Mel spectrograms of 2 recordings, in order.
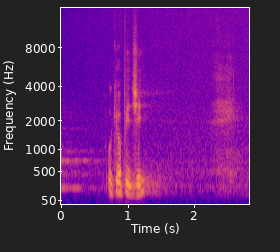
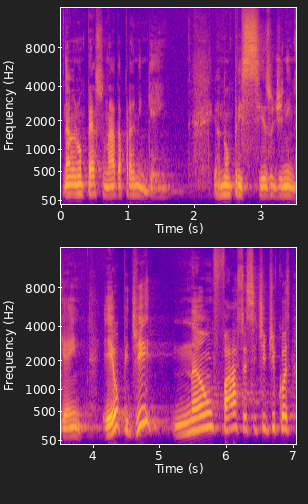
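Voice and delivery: a lower, softer, haughty put-on of a proud believer; mock arrogant; 9 semitones lower, 3 dB quieter than usual. Preacher imitating a proud believer who never prays, mock arrogant. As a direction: lightly play the self-sufficient person who asks for nothing. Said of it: "porque eu sou um arrogante".

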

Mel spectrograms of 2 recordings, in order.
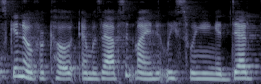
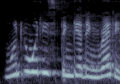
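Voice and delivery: higher, quick worried wondering; touch of nervousness, raised pitch; note of anxiety; 8 semitones higher, faster than usual. A narrator's reading. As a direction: hurry it out with slight unease. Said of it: "a note of anxiety".

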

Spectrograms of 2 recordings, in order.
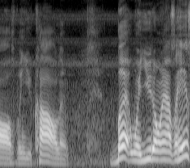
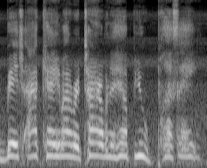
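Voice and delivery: mock indignant retort; 10 semitones higher than usual. Retelling an insult to Monty.

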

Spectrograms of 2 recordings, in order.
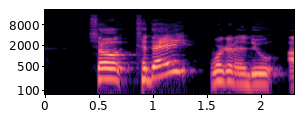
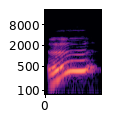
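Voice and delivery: short, very high "ooh". Real, not acted. Host reacting while showing an article on screen, high ooh. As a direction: let out a high-pitched ooh.

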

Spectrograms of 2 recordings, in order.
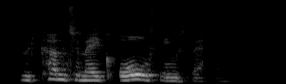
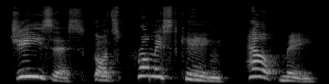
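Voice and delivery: slow louder call; children shouting louder; louder group shout; 4 dB louder, slower than usual. Shown as a demonstration. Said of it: "a little bit louder".

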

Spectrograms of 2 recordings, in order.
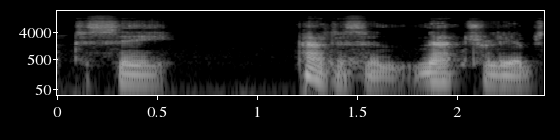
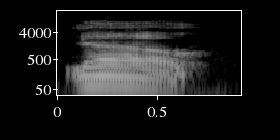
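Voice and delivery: surly no; 3 semitones lower than usual. Acted. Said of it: "in a surly tone".

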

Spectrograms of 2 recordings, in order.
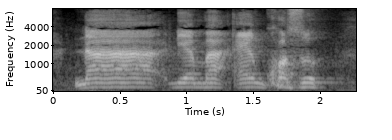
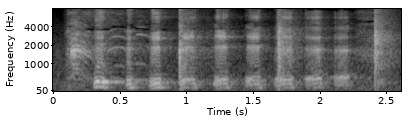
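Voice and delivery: long, soft run of chuckles; amused chuckle; 5 semitones lower, 5 dB quieter than usual. Real, not acted. Host amused by the beast facing Komoko, chuckling. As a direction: chuckle on and on, quietly. Host laughs at the fighter's downfall.

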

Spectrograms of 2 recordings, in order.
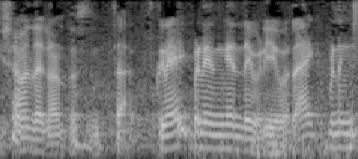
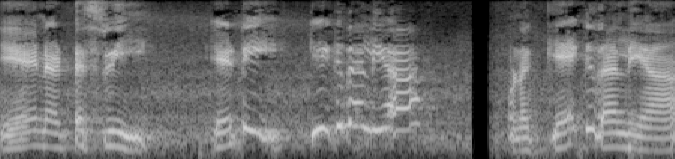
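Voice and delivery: calling out urgently; 4 semitones higher than usual. Acted. Unheard dead woman calls daughter-in-law.

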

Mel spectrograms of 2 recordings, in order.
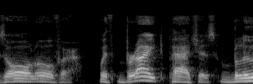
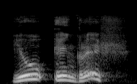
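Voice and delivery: slow, louder, beaming question; all smiles; 7 semitones higher, 5 dB louder, slower than usual. A narrator's reading. Harlequin greeting the captain from the bank, beaming. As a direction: ask hopefully, grinning. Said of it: "all smiles".

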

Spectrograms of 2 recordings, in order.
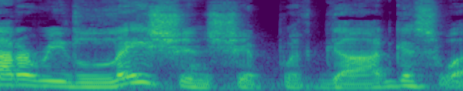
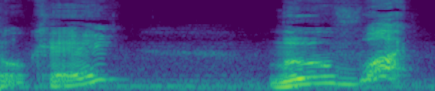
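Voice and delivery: high, puzzled question as God; mock-bewildered God asking move what; 9 semitones higher than usual. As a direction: play God baffled by the plea. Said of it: "God is saying".

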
